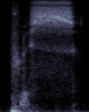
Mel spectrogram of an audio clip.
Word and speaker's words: plus: First of all, the mathematical sign, when you make an addition, is pronounced with the S, so it's plus.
